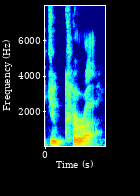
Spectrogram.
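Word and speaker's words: ducere: So dokeri versus ducera, not a long E.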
